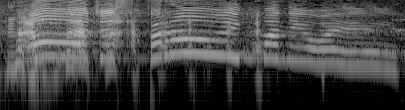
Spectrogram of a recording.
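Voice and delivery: very high, put-on leprechaun voice. While the group talks about doing taxes, the speaker does a leprechaun accent. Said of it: "leprechaun accents now".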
